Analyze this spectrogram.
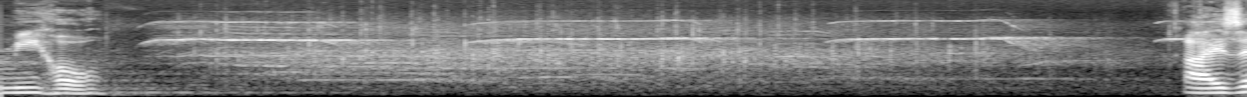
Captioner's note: attendees cheer; attendees applaud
